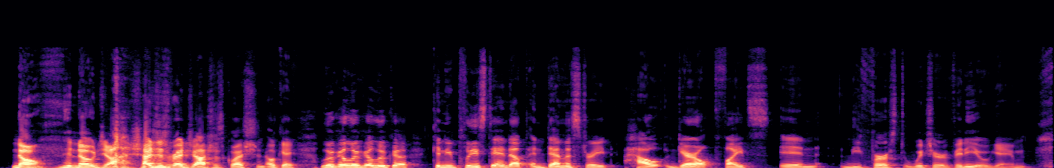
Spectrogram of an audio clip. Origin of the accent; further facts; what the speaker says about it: Hamilton, Ontario, Canada; I was born in Hamilton, which is Hamilton, Ontario, so, like, myself, my mother, my mother's parents were all born here in Ontario, Canada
